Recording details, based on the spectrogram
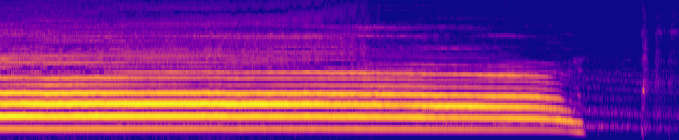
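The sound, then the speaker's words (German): A loud alarm blares one steady, buzzing tone rich in harmonics for about seven seconds, then its pitch sags briefly as it cuts off, leaving near silence with a faint click. “Es ist schon wieder Alarm.”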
